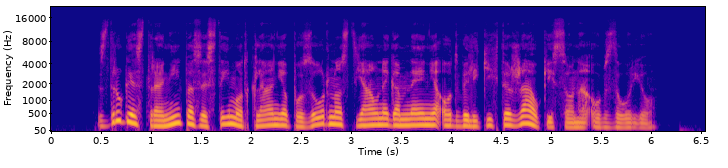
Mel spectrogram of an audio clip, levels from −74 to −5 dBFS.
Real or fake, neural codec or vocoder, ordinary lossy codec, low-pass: real; none; none; 19.8 kHz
